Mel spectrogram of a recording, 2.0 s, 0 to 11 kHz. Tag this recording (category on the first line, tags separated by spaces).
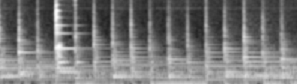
Music > Solo percussion
120bpm Ableton chaos industrial loops soundtrack techno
